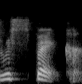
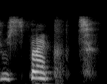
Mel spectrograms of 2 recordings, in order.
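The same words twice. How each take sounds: First: "respect" ending on k, no t; Patois pronunciation. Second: "respect" with its final t released; English pronunciation. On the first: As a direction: leave the final t off "respect". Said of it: "you do need to point it out". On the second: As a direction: end "respect" in a clear k-t. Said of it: "point it out that in English". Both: Shown as a demonstration.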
